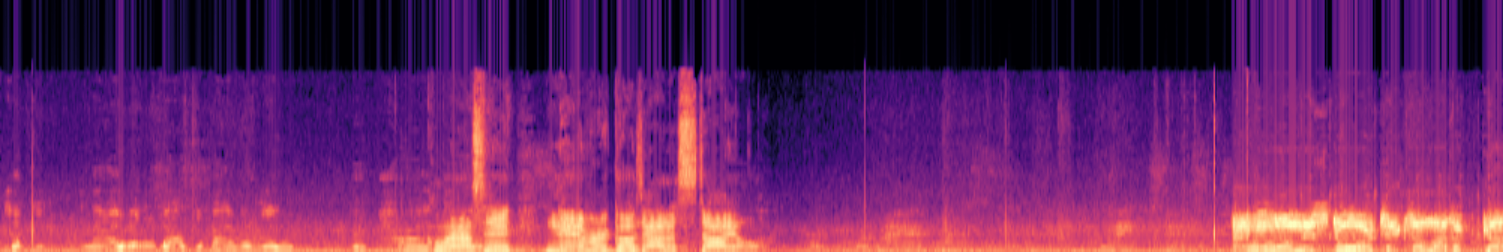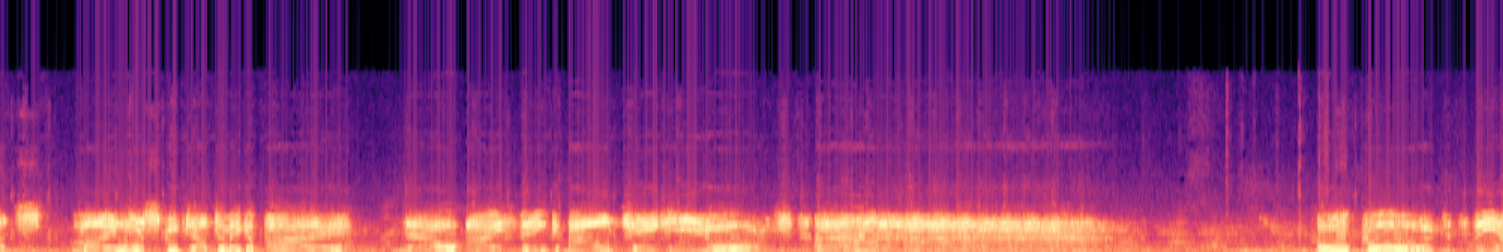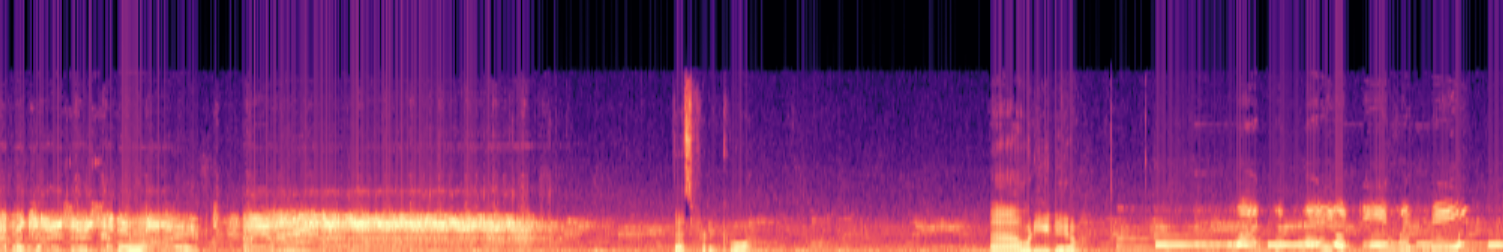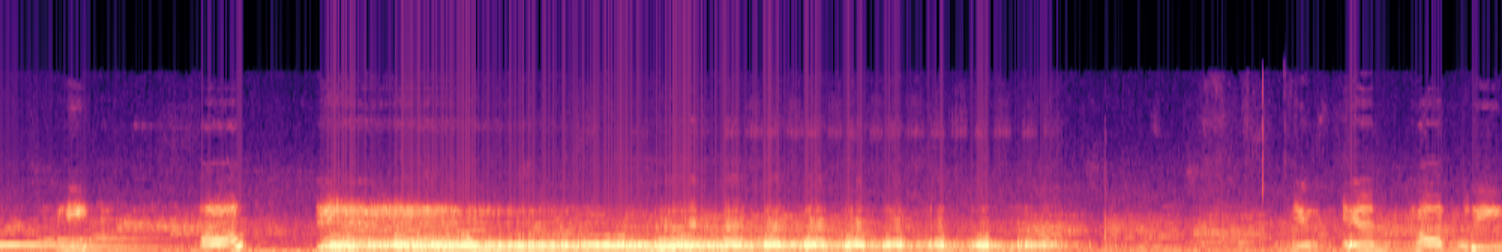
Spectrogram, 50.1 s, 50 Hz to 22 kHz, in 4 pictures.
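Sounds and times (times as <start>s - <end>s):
high-pitched recorded scream: 40.2s - 46.6s.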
